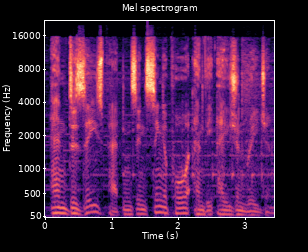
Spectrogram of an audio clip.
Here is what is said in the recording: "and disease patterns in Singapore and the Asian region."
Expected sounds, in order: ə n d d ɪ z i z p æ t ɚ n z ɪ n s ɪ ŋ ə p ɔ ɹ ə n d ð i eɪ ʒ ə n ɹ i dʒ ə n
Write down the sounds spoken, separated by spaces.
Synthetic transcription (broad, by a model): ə n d d ɪ z i z p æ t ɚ n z ɪ n s ɪ ŋ ə p ɔ ɹ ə n ð i eɪ ʒ ə n ɹ i dʒ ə n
